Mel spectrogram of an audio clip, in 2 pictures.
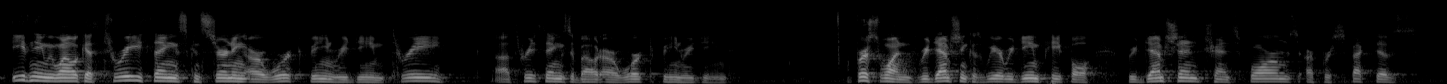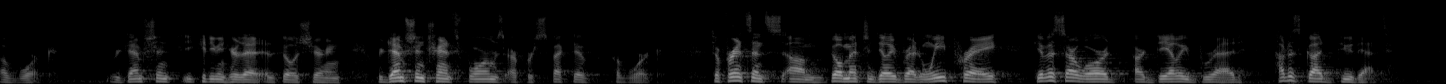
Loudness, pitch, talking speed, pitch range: -37 LUFS, 130 Hz, 155 wpm, 115-150 Hz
